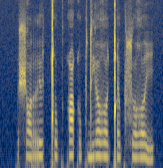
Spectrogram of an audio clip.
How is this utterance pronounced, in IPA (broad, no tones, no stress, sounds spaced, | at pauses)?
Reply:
ʃ ɔ r ɨ ǃ o kʷ qʷ ɨ qʷ ɘ kʷ d j ɘ ʁʷ i ǃ ɛ kʷ sʷ e ʁʷ i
